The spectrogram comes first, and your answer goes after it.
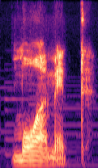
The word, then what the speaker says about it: Mohamed: Est-ce que Mohamed, le H est toujours muet? H siempre muda. Mohamed.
